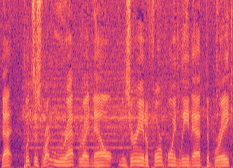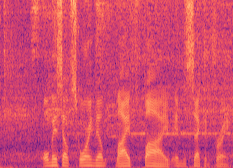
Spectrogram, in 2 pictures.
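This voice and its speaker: A man's voice: a little high, fairly even intonation, a little fast. An American man giving live color commentary and analysis from a noisy arena broadcast. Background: arena ambience.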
